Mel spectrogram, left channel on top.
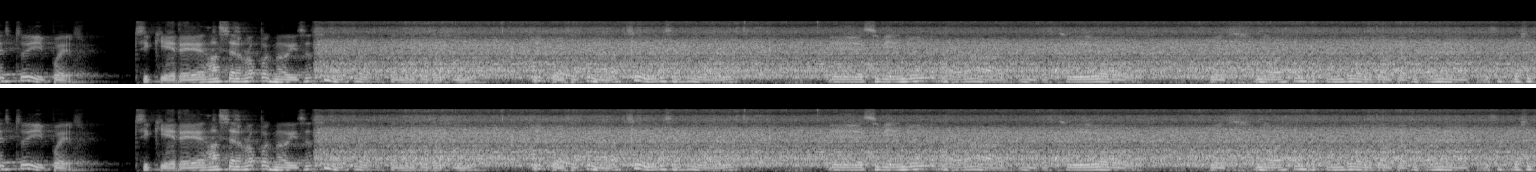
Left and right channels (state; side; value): identical; both; correlation 1.00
